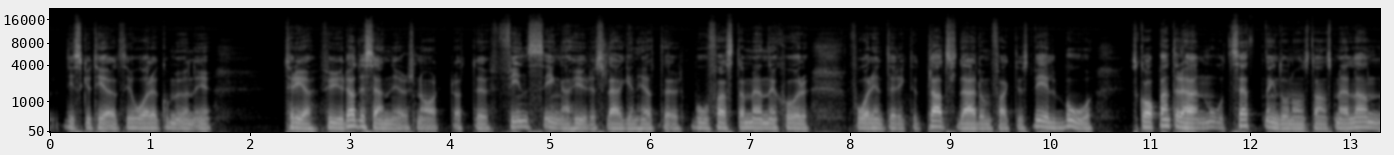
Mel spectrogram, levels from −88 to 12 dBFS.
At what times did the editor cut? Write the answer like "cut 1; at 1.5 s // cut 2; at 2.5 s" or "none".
none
